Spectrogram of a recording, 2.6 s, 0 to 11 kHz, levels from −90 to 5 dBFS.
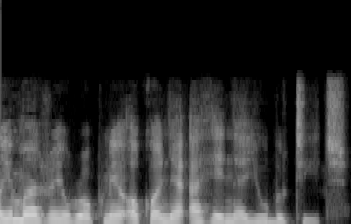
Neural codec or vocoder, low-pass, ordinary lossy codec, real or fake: codec, 16 kHz, 0.8 kbps, ZipCodec; 7.2 kHz; AAC, 64 kbps; fake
